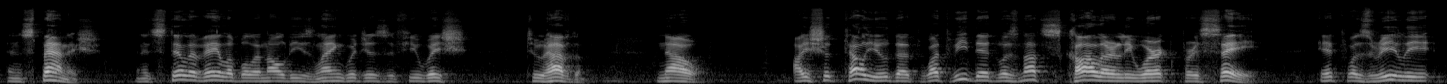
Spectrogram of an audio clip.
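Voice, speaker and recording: A man giving a talk at a conference, speaking loudly and projecting to the hall. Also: fairly high pitch. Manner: unhurried, loud and projecting.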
